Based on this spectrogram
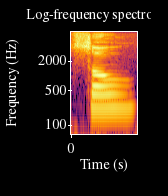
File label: "sou1", Taiwanese syllable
